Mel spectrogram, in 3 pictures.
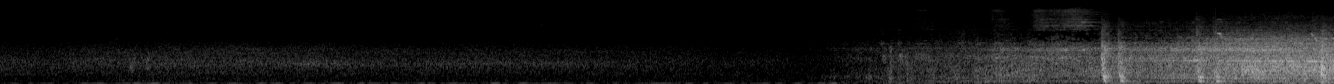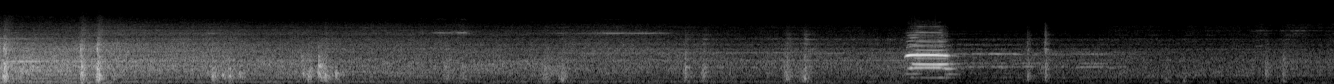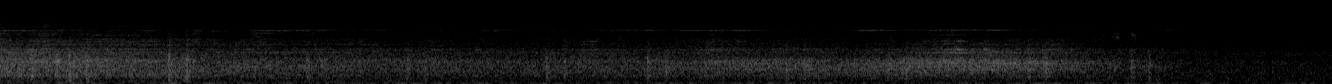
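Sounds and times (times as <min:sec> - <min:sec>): wheels clacking over rail joints: 0:10.8 - 0:17.0, 0:18.7 - 0:21.7
train horn blast: 0:22.4 - 0:24.6.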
